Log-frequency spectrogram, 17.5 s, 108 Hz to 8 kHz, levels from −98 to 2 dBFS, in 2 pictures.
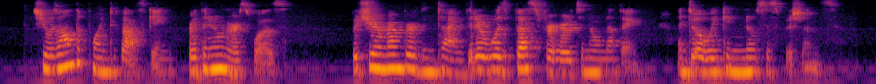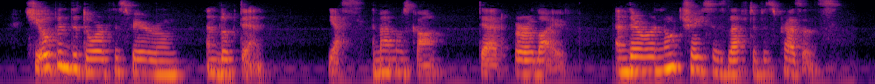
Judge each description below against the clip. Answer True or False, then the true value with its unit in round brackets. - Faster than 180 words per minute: True (200 wpm)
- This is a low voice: False (205 Hz)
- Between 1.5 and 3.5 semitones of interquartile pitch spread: True (2.8 semitones)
